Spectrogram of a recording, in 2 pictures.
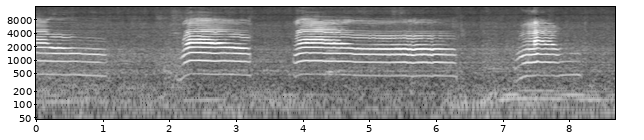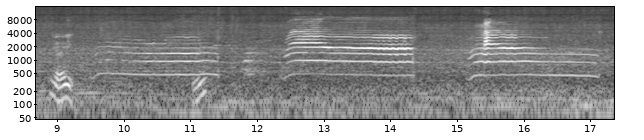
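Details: Feral cat calling while waiting for food, fearful of people: a run of loud, long harmonic meows, some rising sharply at the start, with a short human voice in between and low background hum.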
